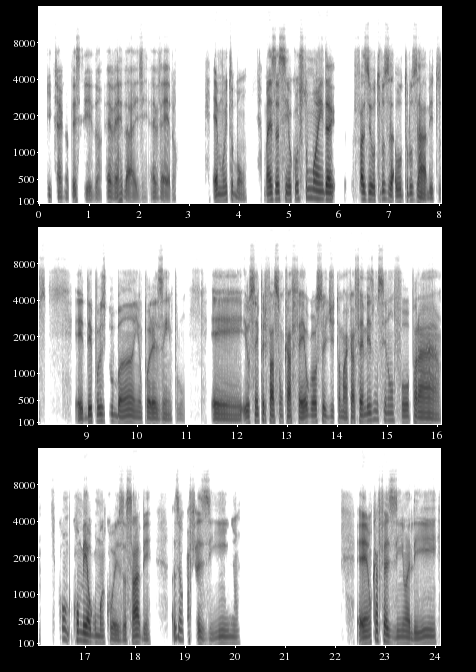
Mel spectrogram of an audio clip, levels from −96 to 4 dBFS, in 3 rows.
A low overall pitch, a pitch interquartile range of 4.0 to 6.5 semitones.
Yes: low, 110 Hz; average, 5.2 semitones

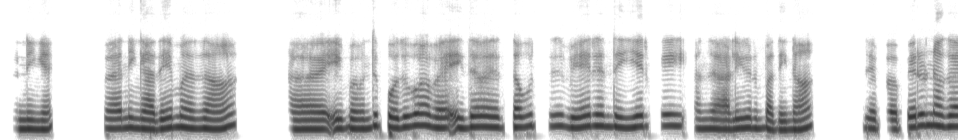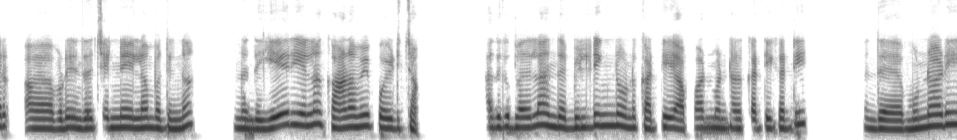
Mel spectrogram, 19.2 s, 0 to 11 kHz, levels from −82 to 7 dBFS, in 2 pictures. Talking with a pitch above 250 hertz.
No: high, 200 Hz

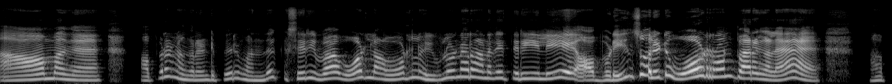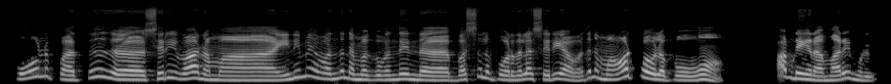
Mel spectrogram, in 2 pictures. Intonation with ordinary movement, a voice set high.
No: wide, 6.2 semitones; very high, 255 Hz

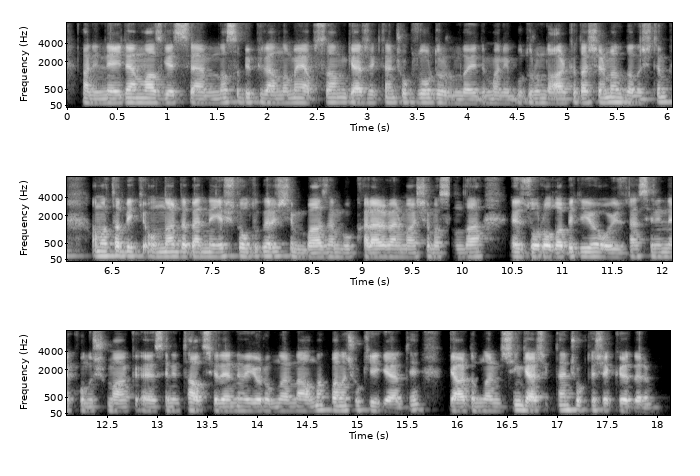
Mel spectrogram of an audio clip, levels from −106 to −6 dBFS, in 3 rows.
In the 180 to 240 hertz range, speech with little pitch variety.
No: low, 110 Hz; narrow, 1.9 semitones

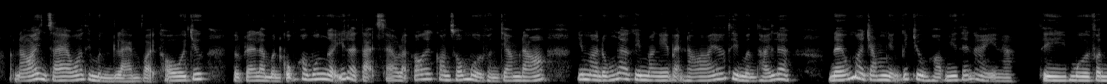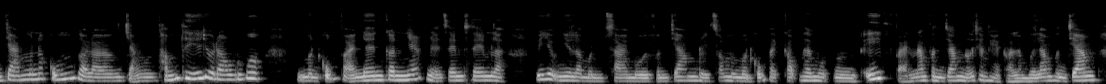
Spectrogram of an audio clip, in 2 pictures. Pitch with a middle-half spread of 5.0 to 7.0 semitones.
No: average, 4.6 semitones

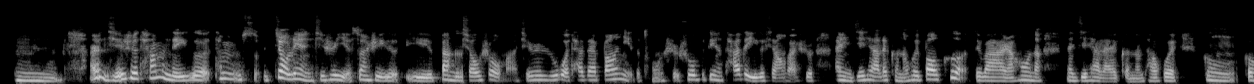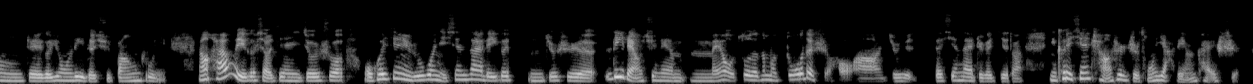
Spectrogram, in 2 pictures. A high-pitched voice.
No: medium, 180 Hz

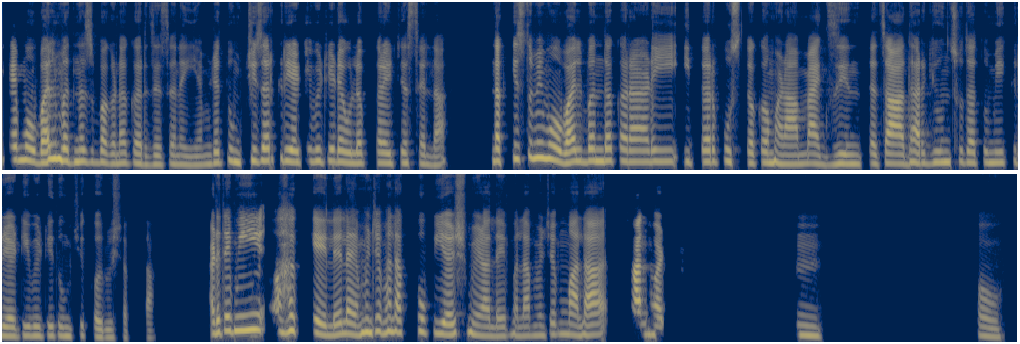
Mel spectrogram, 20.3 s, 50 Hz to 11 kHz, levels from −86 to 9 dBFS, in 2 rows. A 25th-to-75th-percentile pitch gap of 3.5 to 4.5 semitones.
Yes: average, 3.8 semitones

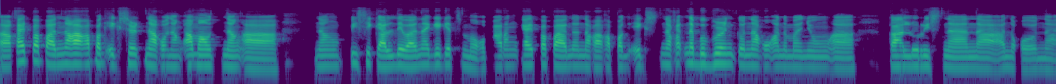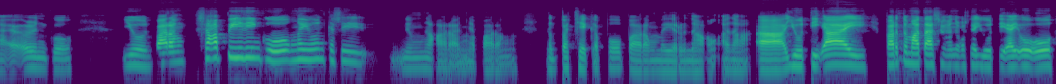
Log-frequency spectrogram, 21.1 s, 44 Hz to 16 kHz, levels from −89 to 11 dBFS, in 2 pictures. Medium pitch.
Yes: medium, 165 Hz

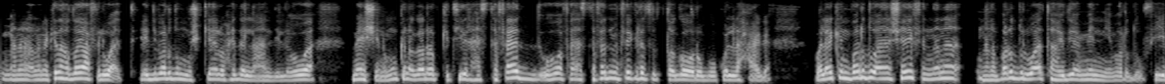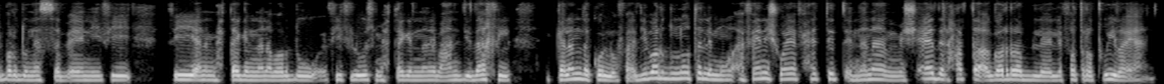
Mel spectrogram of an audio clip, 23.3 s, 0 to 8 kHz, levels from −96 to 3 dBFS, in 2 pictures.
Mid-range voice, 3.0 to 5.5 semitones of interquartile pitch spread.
Yes: medium, 165 Hz; average, 3.5 semitones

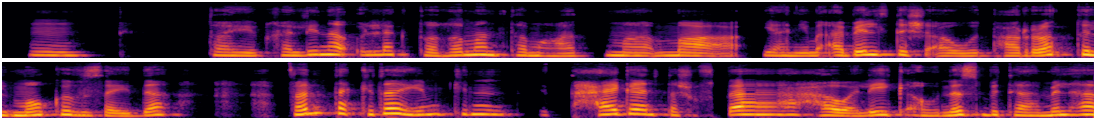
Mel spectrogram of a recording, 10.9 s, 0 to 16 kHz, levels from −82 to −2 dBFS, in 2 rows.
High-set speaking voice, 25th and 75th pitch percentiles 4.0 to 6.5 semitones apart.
Yes: high, 220 Hz; average, 4.3 semitones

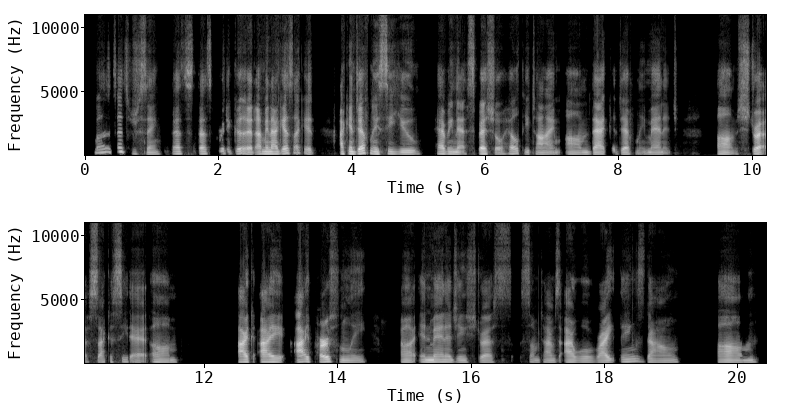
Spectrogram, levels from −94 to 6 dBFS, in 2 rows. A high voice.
No: low, 135 Hz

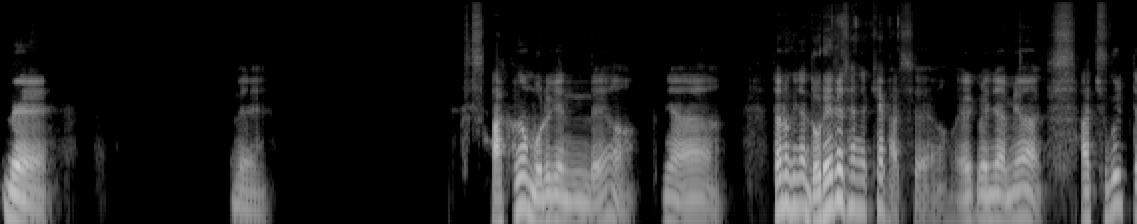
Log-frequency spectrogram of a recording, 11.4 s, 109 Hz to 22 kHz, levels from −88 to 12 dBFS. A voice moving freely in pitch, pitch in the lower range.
Yes: wide, 8.1 semitones; low, 110 Hz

